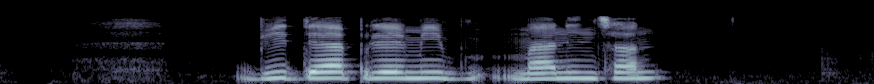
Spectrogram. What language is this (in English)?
Nepali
